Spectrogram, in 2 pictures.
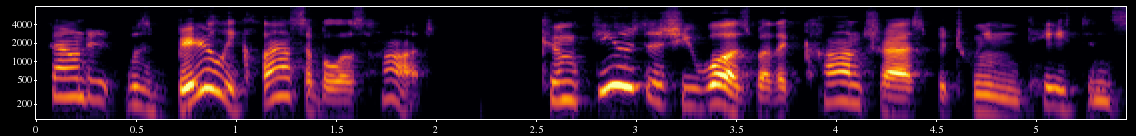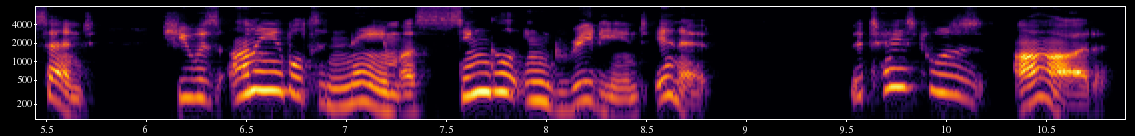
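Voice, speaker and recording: Animated woman narrating a story. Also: a little high. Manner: expressive storytelling.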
